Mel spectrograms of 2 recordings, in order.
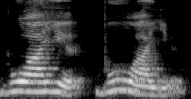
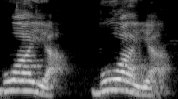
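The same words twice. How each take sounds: First: Everyday "buaya" ending in a schwa; informal Malay pronunciation. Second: Formal "buaya" ending in a full A; careful "buaya", open last vowel; formal Malay pronunciation. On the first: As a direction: say "buaya" as bu-a-yuh. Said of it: "But we say informal pronunciation". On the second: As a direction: say "buaya" as bu-a-yah. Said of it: "Formal pronunciation". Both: Shown as a demonstration.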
